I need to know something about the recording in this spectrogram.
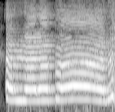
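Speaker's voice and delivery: high, loud, slow wailing screech; hammed-up Crow impression. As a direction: wail it like a tormented ghost. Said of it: "I'm doing my Crow impersonation".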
